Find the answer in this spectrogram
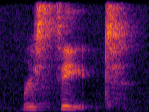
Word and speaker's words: receipt: with this list okay number one receipt silent P okay you just have to know this I'm sorry to say there's no rule with this it's just the way it is and I've actually done this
